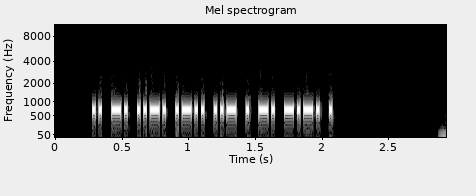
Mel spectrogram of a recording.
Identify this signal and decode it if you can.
Morse code, heard as a keyed tone, about 53 wpm, 700 Hz. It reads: INFLUENCE
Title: Sentences from Top 1100 Words - New Word Drill Alt - 50wpm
